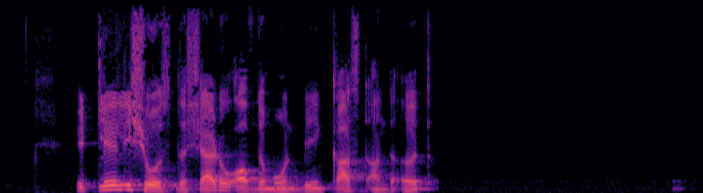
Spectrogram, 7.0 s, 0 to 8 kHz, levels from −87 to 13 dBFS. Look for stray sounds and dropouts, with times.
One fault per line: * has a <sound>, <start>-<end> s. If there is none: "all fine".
all fine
